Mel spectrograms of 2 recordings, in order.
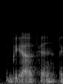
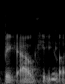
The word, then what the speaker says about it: Bigalke: Bigalke. Okay, yeah, the way I was going to say it was like Big Alky, like he was sort of had a drinking problem.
